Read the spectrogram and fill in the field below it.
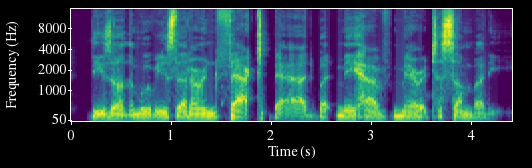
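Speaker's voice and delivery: movie announcer voice. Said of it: "I decided to go with my movie guy voice".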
